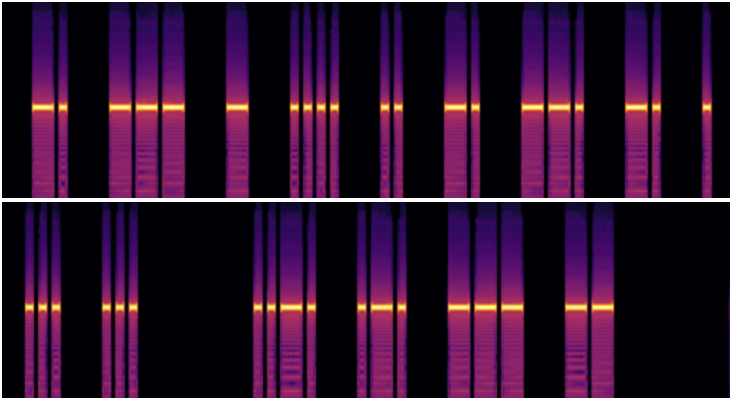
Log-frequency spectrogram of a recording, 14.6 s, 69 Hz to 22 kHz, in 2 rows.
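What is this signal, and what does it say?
Morse code, heard as a keyed tone, about 18 wpm, spaced as for 12 wpm, 1000 Hz. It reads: NOTHINGNESS FROM
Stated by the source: Morse code at 12 wpm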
